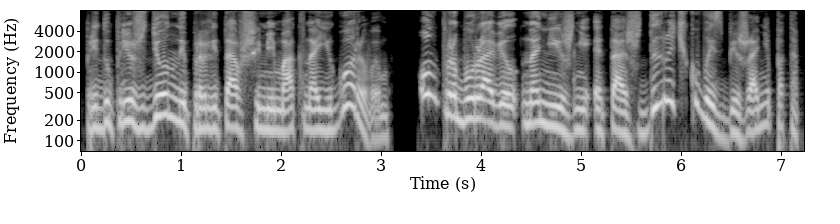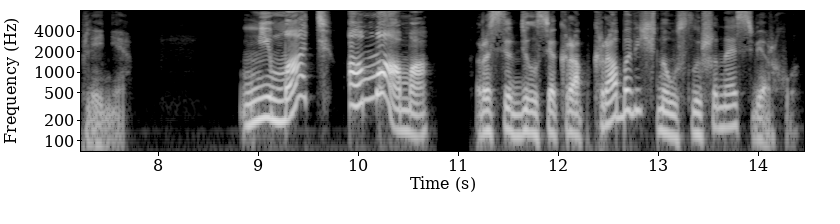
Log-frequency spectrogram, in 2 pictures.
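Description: Expressive woman reading a story. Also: low-pitched, normal speed, dry recording, studio quality. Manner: expressive, performs all the voices. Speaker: narrator.

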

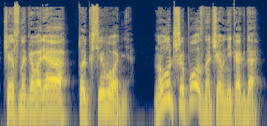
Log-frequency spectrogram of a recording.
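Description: A man voicing a gruff, burly gambler who talks bluntly. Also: on the high side, very animated, normal speed. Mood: confiding. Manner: growling, blunt.

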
